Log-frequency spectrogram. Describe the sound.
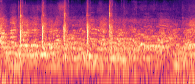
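A dense crowd of voices chatters, laughs, calls out and chants together at a protest, the chants intertwining, with several sharp percussive hits roughly every half second cutting through the steady hubbub.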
